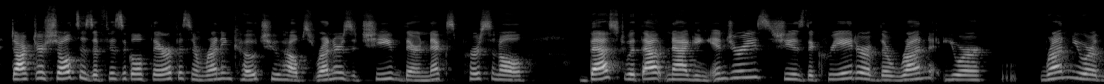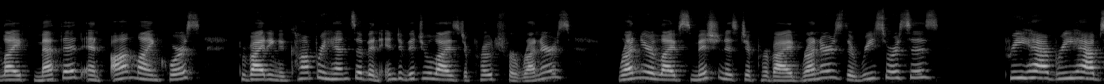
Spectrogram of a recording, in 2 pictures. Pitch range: 210-270 Hz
